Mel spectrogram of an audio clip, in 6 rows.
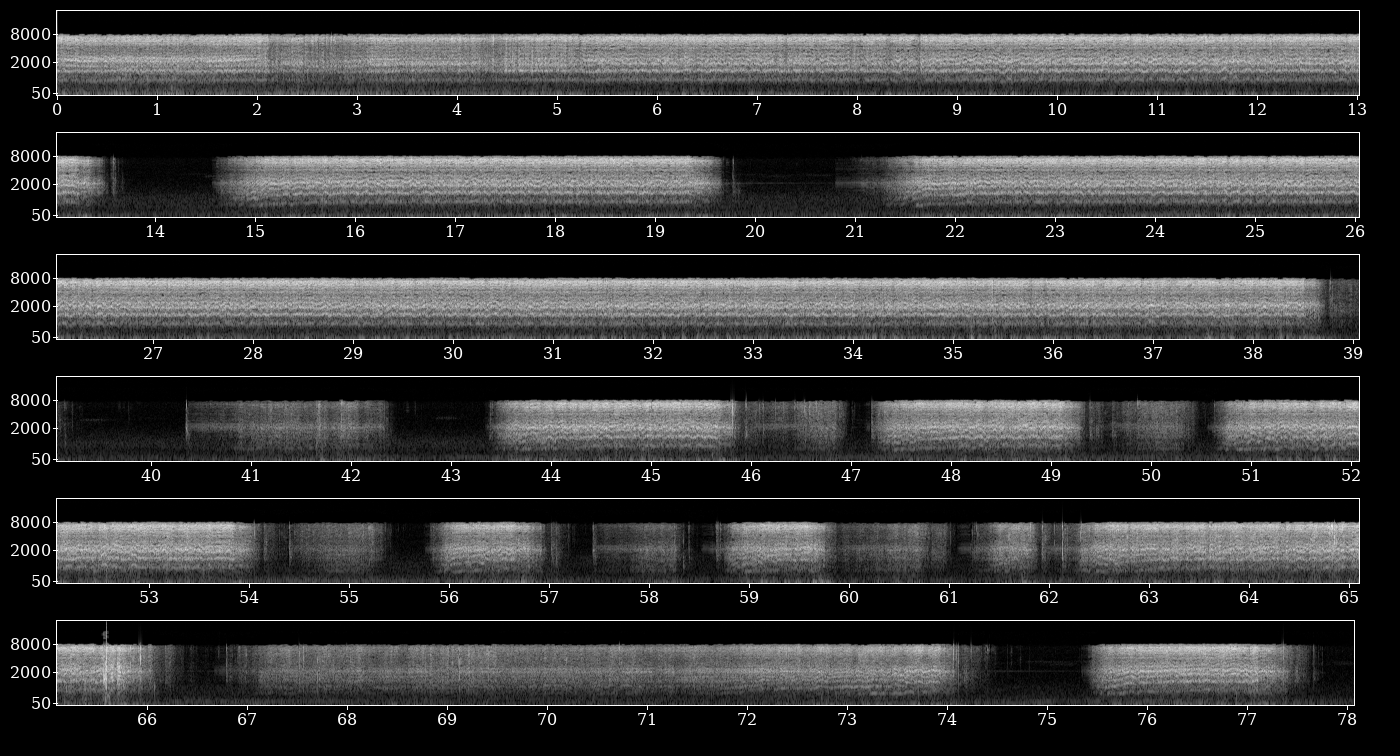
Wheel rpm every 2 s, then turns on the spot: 150, 150, 160, 160, 160, 170, 100, 80, 160, 120, 40, 160, 160, 160, 160, 160, 160, 160, 160, 40, 20, 40, 130, 60, 90, 80, 140, 20, 50, 60, 30, 130, 130, 20, 40, 50, 80, 40, 80.
40-42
